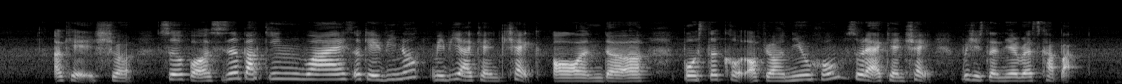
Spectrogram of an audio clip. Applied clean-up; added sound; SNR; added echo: none; none; none; none.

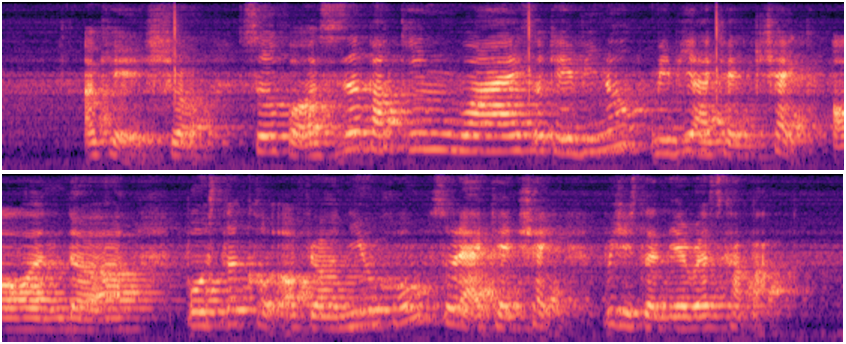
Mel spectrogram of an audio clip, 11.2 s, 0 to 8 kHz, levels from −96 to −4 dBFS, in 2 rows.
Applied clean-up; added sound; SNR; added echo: none; Finger snapping; 15 dB; reverberation time 0.8 s.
